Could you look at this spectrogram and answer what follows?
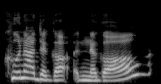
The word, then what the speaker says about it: Kuehne + Nagel: It's Kuehne + Nagel is how you pronounce this company name.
